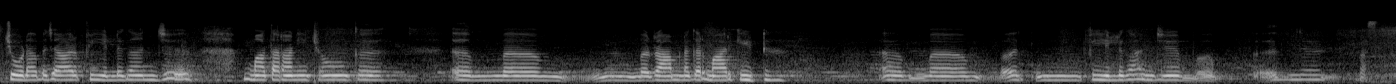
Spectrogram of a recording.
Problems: constant background noise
